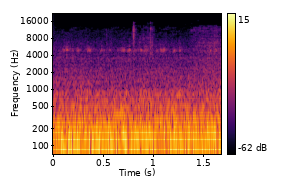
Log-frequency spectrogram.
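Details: Car at low speed after the muffler fell off twice: a deep, loud, coarse unmuffled exhaust rumble; loud exhaust from the missing muffler.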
